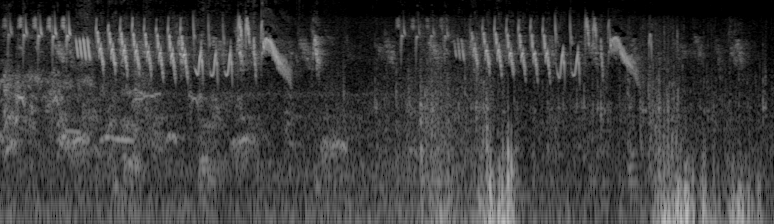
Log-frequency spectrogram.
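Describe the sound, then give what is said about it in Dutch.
Small songbirds, finches and sparrows, chirp in quick, bright trills that come in two dense bursts, lively, with a few soft low thumps underneath and no talking. The finches sit in a sheltered nest and the sparrows sit around bird seed. “Ik zie ook een nest met vinken veilig beschermd en de mussen zitten rond met gierige ogen het vogelzaad te benijden die ik met kwistige hand aan mijn zangers geef.”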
